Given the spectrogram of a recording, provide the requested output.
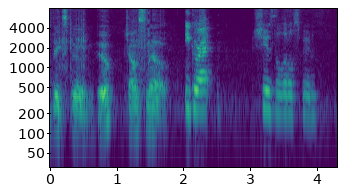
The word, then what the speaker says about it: Ygritte: Ygritte, she was the little spoon. Oh. Her name's John and Ygritte. Ygritte. Like the bird.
